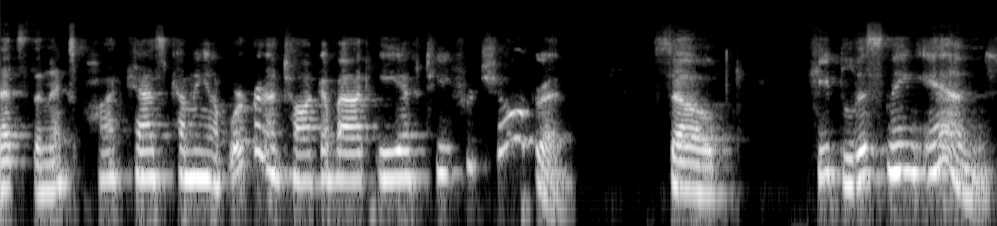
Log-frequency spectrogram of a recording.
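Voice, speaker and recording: A woman's normal speaking voice, fairly high-pitched, at a fairly slow pace with ordinary pitch variation. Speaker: podcast host and EFT practitioner. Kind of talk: interview.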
